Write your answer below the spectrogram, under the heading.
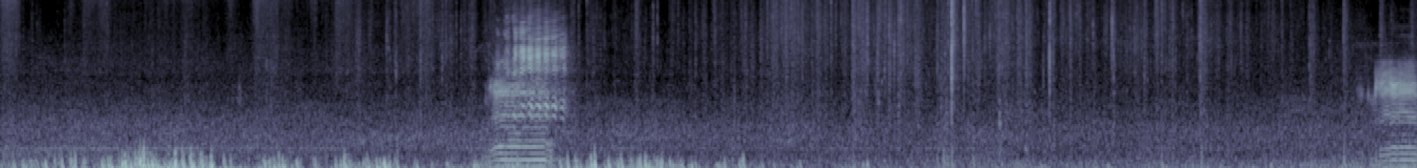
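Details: Lambs let out to play on a sunny day on a regenerative pasture farm in County Kilkenny, Ireland; two brief, wavering bleats stand out midway and at the end over low rumbling movement and ground noise.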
